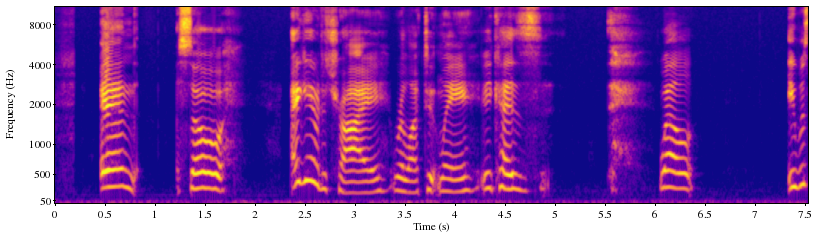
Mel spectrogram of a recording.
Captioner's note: sigh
